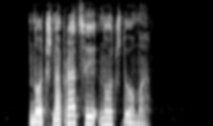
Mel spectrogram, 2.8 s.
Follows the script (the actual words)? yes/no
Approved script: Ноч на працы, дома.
no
